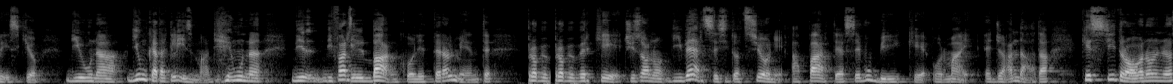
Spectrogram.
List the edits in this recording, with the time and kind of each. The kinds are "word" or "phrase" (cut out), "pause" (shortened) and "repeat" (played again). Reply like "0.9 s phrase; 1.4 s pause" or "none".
3.5 s word; 5.5 s repeat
